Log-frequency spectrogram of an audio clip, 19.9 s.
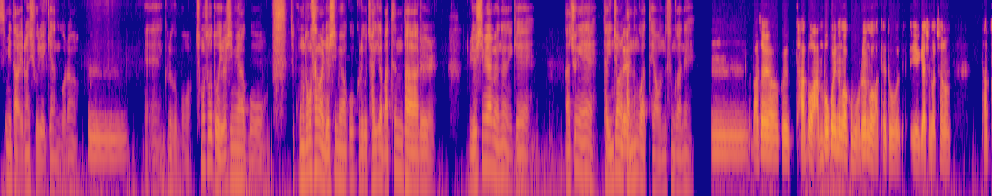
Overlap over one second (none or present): none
